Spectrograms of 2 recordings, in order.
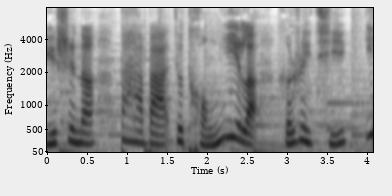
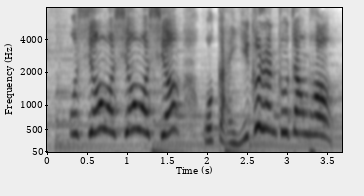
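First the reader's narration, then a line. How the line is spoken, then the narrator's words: Loud. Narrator (Chinese): 瑞奇大声地说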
